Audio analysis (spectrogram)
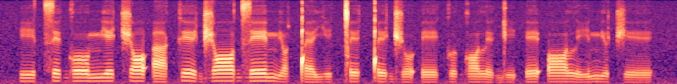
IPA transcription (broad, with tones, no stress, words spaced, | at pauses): i˨ t͡sɪ˧ɡoː˧ mʲe˦t͡ʃɔ˦ʔa˨ kɪː˦˨d͡ʒɔː˦d͡zeː˦ mʲɔ˨ǃɛ˨ji˨ǀɪː˦ ǃɪ˧ d͡ʒo˨ʔeː˨kʊ˧ ɡɔ˦lɪ˨ɡi˨ ʔe˦ʔɔː˦ li˨˦mʲʊ˦t͡ʃɪː˧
